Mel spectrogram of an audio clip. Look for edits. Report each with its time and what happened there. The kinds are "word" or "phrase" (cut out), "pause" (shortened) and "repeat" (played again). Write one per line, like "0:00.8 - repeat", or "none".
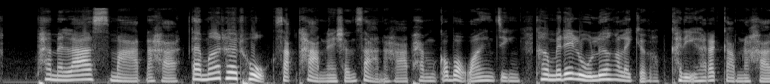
0:01.8 - pause
0:05.3 - word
